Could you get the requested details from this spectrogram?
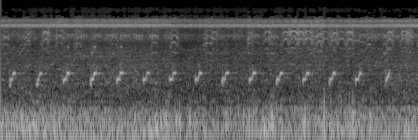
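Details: Evenly repeated rising notes from a white-breasted waterhen, about two per second. Faint high twittering comes from another bird, over a persistent low rumble.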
